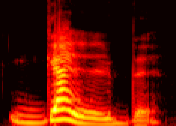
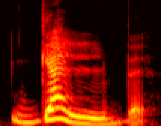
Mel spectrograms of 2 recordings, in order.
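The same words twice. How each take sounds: First: The word starts with a hard g sound. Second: The word starts with a hard g sound.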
